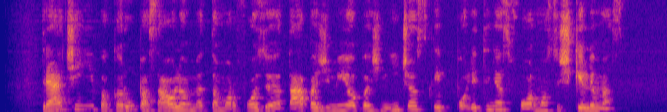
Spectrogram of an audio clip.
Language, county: Lithuanian, Klaipėda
